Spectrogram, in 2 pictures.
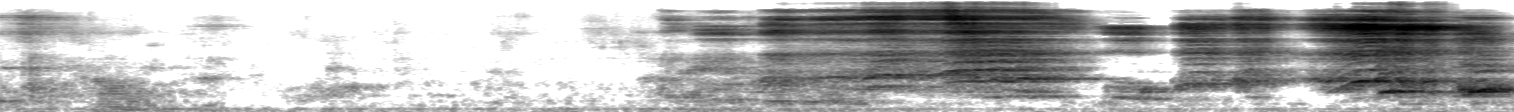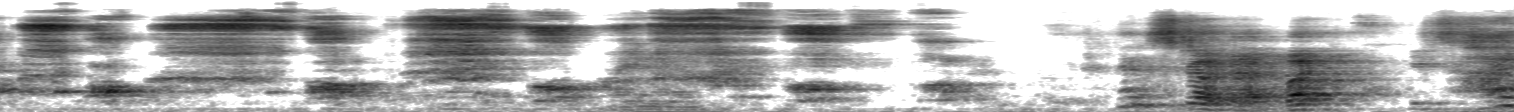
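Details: Child's rapid, noisy, high-pitched breaths with crying-like strain; high-pitched stridor, with scopy showing supraglottic and pharyngeal collapse (laryngomalacia or pharyngomalacia).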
